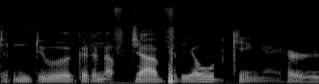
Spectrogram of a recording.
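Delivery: grumbled, muttered under the breath. Voicing a character who mocks a guard behind his back: muttering under his breath. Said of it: "kinda says under his breath".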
